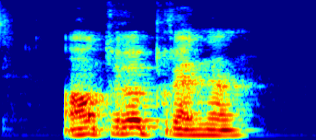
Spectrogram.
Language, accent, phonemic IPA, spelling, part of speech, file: French, Canada, /ɑ̃.tʁə.pʁə.nɑ̃/, entreprenant, verb / adjective, LL-Q150 (fra)-entreprenant.wav
- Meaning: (verb) present participle of entreprendre; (adjective) 1. enterprising 2. forward, bold, daring; handsy (who doesn't hesitate in making sexual advances)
